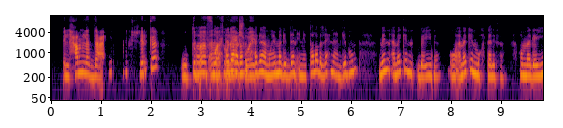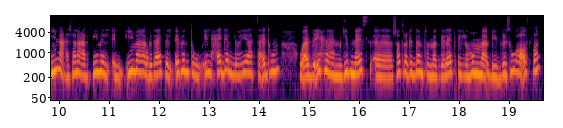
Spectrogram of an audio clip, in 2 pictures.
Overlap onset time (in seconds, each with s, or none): 2.9 s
